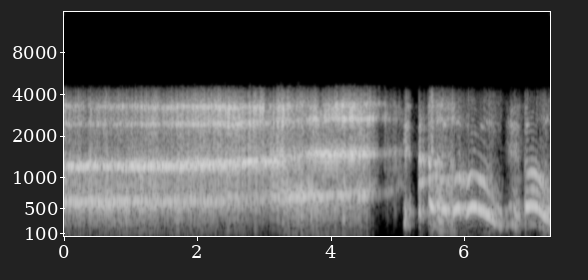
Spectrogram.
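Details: Man burping deliberately after kebab and cola: a long, loud, sustained belch, then shorter wavering belches.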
